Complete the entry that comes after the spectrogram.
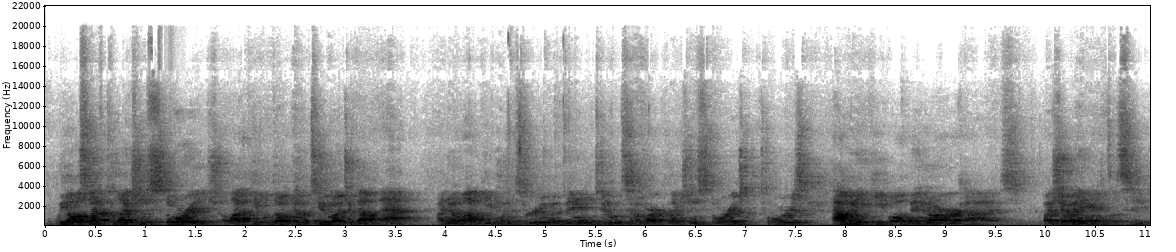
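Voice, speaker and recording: A man giving a lively museum talk with slides to an audience, chatty and energetic. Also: on the high side. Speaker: museum staff presenter. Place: meeting room with audience. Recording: echoey room, far from mic.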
